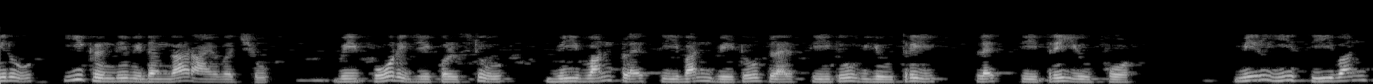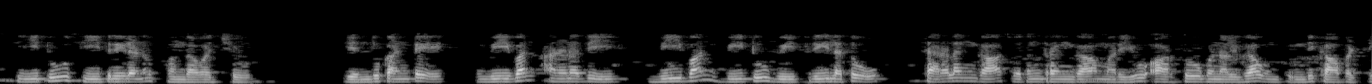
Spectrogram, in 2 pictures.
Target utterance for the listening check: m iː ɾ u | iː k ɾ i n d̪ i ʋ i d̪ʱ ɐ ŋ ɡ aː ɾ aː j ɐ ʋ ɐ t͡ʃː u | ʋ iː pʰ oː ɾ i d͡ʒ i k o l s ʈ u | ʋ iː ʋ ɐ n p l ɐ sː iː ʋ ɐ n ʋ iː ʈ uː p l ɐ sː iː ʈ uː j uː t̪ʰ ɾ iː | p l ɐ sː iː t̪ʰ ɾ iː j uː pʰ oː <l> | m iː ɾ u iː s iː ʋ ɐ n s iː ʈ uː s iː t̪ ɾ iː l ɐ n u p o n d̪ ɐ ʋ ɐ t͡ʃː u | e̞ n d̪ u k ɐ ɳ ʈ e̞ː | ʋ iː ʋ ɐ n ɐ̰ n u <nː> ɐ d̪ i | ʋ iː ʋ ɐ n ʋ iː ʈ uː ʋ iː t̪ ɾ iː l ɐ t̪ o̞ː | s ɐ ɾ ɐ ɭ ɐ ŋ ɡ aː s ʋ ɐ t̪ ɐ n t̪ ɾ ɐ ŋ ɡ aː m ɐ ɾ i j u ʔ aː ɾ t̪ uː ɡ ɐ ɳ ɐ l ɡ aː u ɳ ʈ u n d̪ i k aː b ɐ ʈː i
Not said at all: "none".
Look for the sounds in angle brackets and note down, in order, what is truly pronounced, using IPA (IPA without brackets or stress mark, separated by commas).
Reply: ɾ, n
